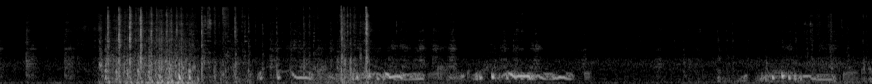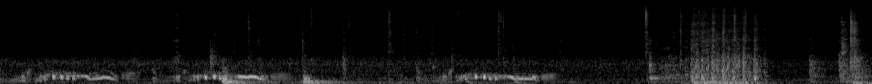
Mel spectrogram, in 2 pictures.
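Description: A pigeon flaps its wings in short bursts.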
